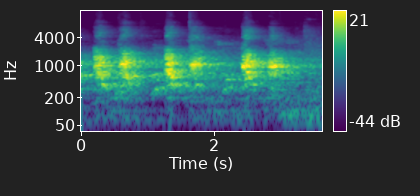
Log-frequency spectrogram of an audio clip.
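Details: Rottweiler in India guarding its food: rough, snarling barks in pairs, each burst gravelly and forceful, separated by brief pauses.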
